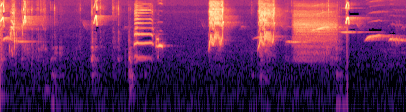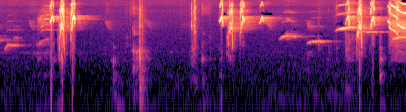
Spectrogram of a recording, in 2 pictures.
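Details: Oriental magpie-robin singing to stir a rival into fighting: a varied, continuous stream of harsh buzzy bursts, sharp clicks and short whistled slurs, delivered rapidly with brief gaps.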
